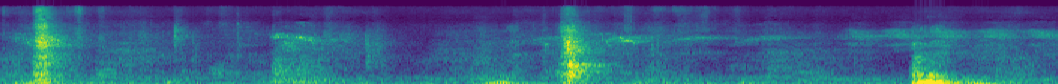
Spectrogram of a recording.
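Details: Imported Tibetan Mastiff in Punjab giving about four short, sharp, deep barks at uneven gaps of roughly two seconds, over a steady background hiss.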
